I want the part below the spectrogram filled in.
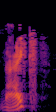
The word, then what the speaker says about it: Nike: O sea, como el tenis, Nike, realmente se debe pronunciar como se lee en español, Nike, que es victoria.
